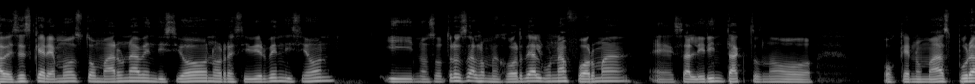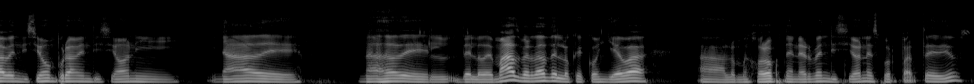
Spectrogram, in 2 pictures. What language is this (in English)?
Spanish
